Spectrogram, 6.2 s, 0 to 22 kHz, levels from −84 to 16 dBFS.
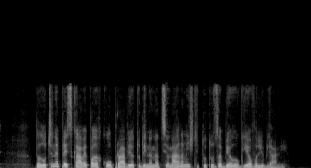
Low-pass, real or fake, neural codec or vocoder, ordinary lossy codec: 10.8 kHz; fake; codec, 24 kHz, 3 kbps, HILCodec; AAC, 64 kbps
